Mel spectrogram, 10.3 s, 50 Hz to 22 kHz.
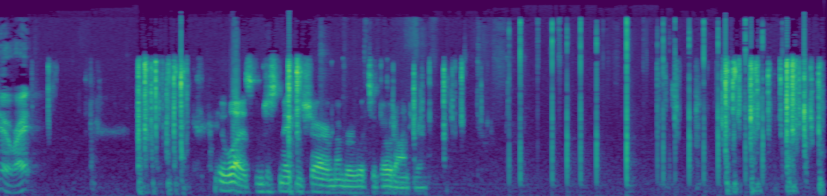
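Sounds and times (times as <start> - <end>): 
speech: 0.0 - 0.6, 2.7 - 5.5
loud fast typing on a computer keyboard: 1.8 - 2.5, 5.2 - 10.3.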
